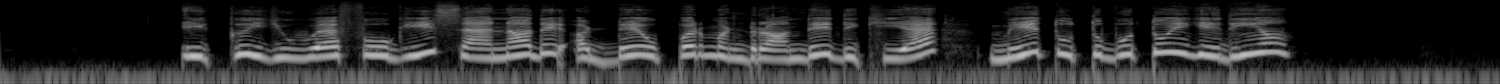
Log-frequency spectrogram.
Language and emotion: Dogri, surprised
